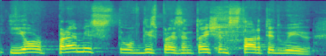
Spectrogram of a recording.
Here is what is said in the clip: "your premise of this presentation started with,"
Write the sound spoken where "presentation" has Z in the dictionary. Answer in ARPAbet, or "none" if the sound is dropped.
Z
